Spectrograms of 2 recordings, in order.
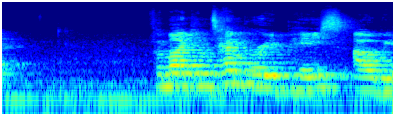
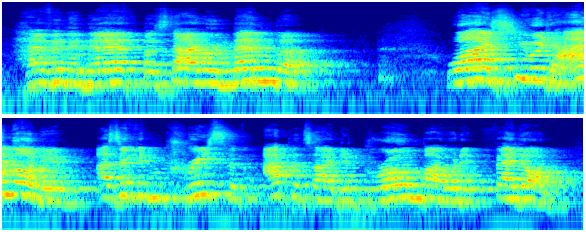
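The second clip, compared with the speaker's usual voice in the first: loud, raised, agonised soliloquy; Hamlet; 8 semitones higher, 13 dB louder than usual. Acted. Hamlet tormented by thoughts of his mother, anguished outburst. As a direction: burst out in anguish at the memory.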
